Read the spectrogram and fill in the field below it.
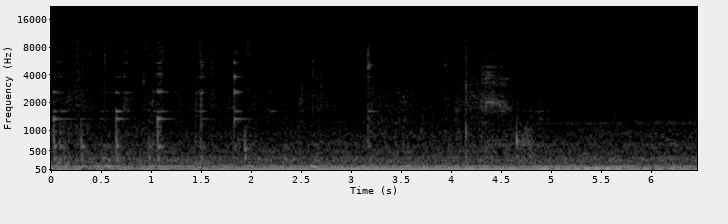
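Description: Roasted potatoes being stirred and mixed with generous Parmesan cheese in a pan, with close, continuous scraping and clinking of a utensil against the cookware and a low steady background rumble.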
